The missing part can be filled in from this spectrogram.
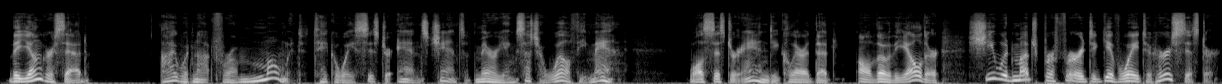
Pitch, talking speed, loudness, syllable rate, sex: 130 Hz, 185 wpm, -20 LUFS, 5.4 syllables/s, male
